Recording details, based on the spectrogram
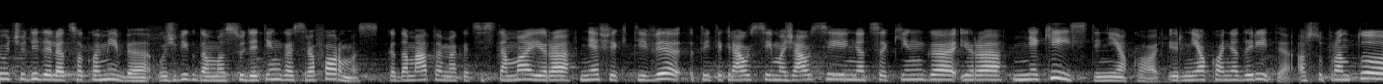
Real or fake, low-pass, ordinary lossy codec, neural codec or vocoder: real; 7.2 kHz; AAC, 48 kbps; none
